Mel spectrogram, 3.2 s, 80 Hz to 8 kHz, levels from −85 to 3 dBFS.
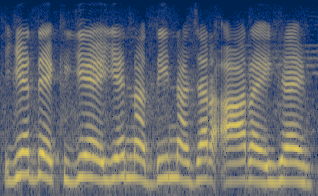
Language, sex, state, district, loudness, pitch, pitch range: Hindi, female, Maharashtra, Washim, -14 LUFS, 255 Hz, 240-280 Hz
